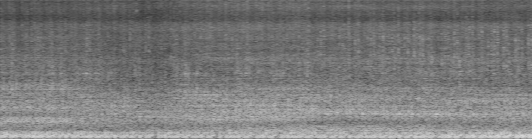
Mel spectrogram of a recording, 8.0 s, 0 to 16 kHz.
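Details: 1969 Baja Bug at idle: a loose, uneven rattle at about two or three beats a second riding on the low thrum, source not yet pinned down; engine rattle at idle.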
